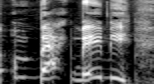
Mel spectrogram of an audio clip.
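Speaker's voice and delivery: high, hammed-up victory cry; gleeful boast. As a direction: crow it like a champion. Celebrating trip to China at home.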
